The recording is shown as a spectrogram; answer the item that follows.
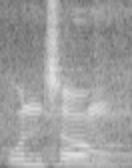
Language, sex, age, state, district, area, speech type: Bodo, female, 30-45, Assam, Chirang, urban, read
